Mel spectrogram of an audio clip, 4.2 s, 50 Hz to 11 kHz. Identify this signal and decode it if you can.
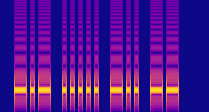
Morse code, heard as a keyed tone, about 15 wpm, 700 Hz. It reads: K5DM
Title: USA Callsign DE Callsign - 4 Characters - 15wpm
